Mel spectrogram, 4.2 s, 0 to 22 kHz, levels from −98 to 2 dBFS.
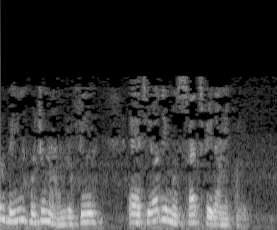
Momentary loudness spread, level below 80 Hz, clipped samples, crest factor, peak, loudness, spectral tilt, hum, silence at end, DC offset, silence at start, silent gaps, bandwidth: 12 LU; -46 dBFS; under 0.1%; 14 dB; -8 dBFS; -21 LUFS; -13 dB/octave; none; 0.45 s; under 0.1%; 0 s; none; 5.8 kHz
